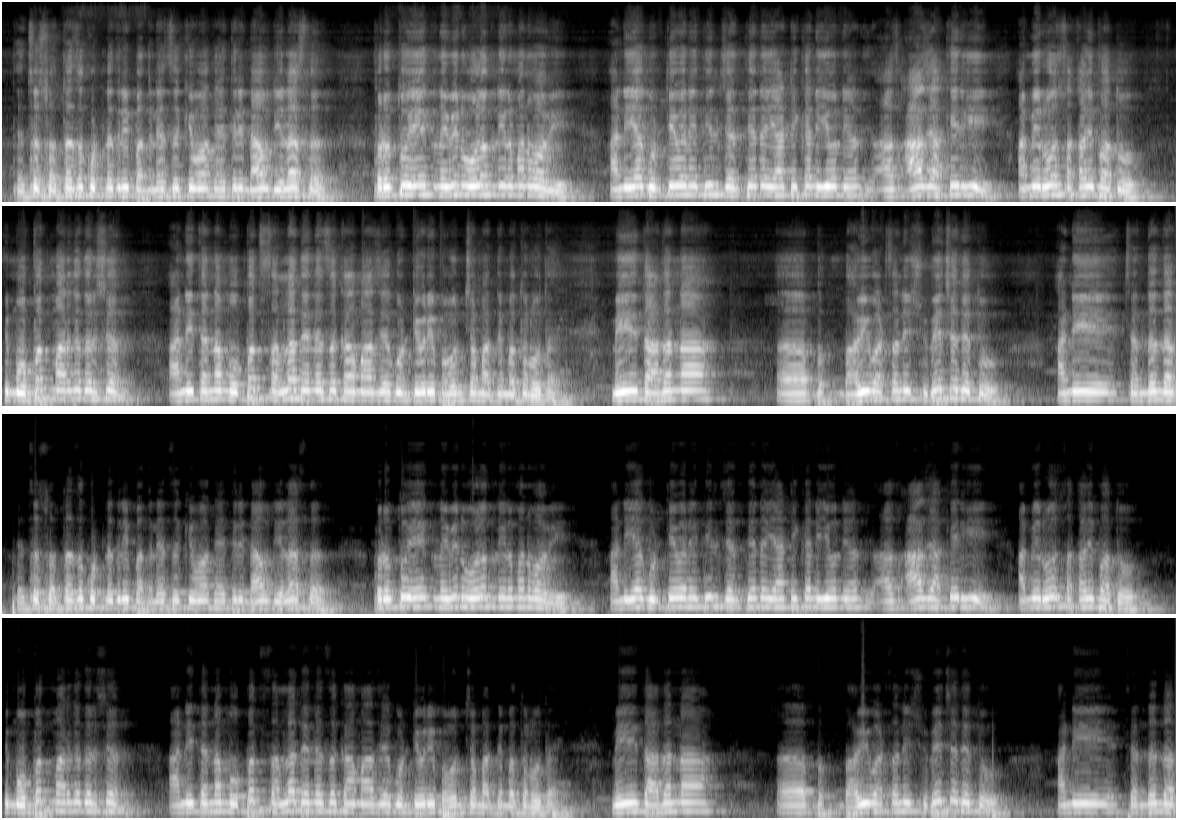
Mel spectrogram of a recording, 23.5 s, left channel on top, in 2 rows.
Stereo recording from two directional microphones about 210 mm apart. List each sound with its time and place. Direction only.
0.3 s a man's voice: 60° left (ahead or behind)
20.1 s a man's voice: 55° left (ahead or behind)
